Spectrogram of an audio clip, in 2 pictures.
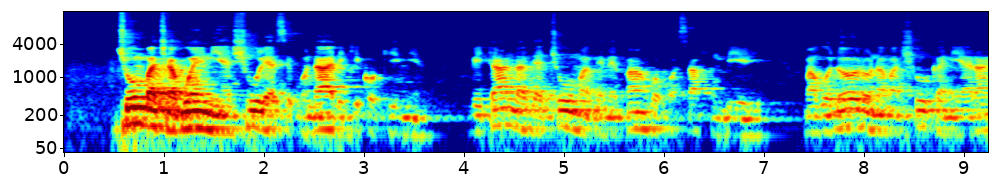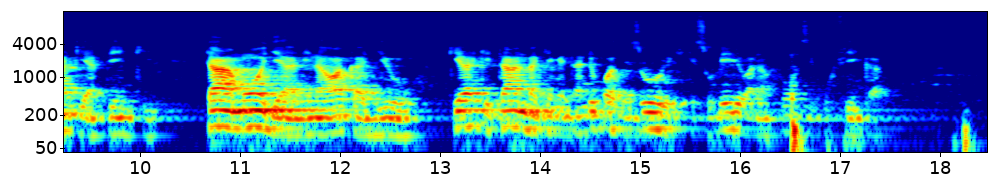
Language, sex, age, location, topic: Swahili, male, 50+, Dar es Salaam, education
